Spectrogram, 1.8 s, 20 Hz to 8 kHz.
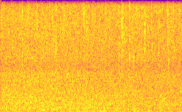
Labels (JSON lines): {"label": "biophony", "recorder": "SoundTrap 300"}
